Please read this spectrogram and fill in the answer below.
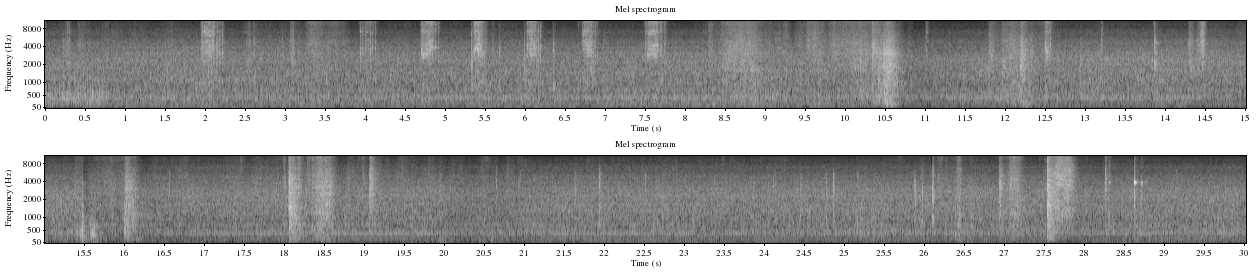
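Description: Hand tools clicking against the oil drain plug as it is loosened for an oil change, then knocks and scrapes of a plastic oil drain pan being set in place. Engine oil drains into the pan over a steady fan hum.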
